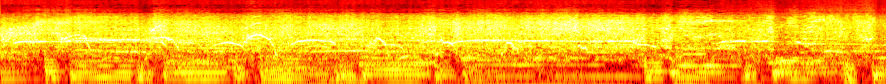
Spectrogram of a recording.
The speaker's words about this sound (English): two big stingers in this film that are sort of used around the kills or potential kills. And so I'll play the first one here. They do like a scream thing, and then they do the one with the fucking musical notes in the background.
